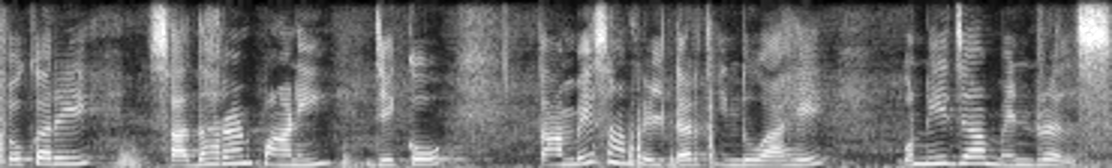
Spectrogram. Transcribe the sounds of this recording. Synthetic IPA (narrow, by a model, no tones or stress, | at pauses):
t͡ɕʰoːkɐɾesaːd̪ʱaːɾəɽ̃paːɽ̃id͡ʑeːko | t̪ãːmbesãfɪlʈəɾt̪ʰĩːn̆d̪oaːɦe | ʊned͡ʑaːmɪnɾəls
